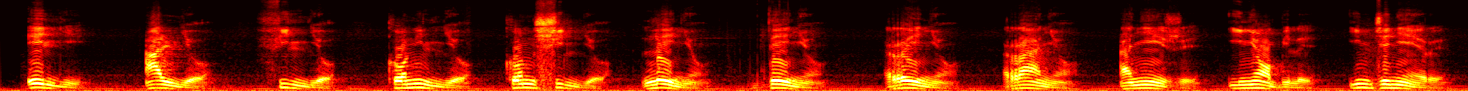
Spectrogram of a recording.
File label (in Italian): Fonemi Lunghi Bologna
